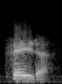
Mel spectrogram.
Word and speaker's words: Veda: I am CJ Liu, and today we have Philip Goldberg, who's the author of American Vita. Did I pronounce that right, Philip? Is it Vita or Veda? – Veda. – Veda. None of them. Veda. Okay, like Darth Vader.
